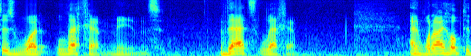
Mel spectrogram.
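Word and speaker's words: לחם: you whenever you see or hear the word lechem.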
